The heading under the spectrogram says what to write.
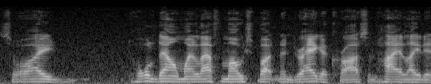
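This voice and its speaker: Noticeable background noise sits behind a man speaking at medium pitch in a monotone, flat way. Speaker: flight sim tutorial maker. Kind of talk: screen-recorded tutorial. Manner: slow, deliberate; hesitant, with fillers.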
